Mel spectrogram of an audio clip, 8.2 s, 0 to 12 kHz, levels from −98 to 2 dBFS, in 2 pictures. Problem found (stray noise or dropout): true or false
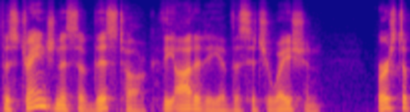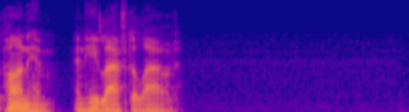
false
